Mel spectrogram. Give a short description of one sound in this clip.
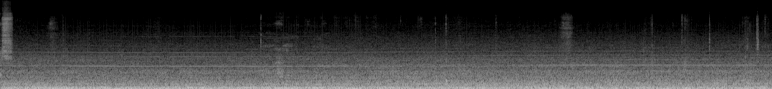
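A young man talks quietly close to the microphone.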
